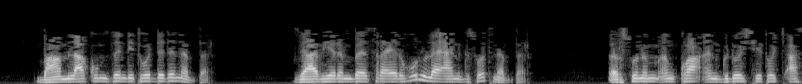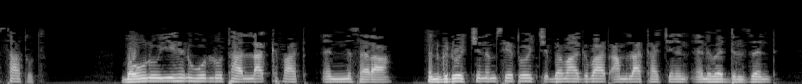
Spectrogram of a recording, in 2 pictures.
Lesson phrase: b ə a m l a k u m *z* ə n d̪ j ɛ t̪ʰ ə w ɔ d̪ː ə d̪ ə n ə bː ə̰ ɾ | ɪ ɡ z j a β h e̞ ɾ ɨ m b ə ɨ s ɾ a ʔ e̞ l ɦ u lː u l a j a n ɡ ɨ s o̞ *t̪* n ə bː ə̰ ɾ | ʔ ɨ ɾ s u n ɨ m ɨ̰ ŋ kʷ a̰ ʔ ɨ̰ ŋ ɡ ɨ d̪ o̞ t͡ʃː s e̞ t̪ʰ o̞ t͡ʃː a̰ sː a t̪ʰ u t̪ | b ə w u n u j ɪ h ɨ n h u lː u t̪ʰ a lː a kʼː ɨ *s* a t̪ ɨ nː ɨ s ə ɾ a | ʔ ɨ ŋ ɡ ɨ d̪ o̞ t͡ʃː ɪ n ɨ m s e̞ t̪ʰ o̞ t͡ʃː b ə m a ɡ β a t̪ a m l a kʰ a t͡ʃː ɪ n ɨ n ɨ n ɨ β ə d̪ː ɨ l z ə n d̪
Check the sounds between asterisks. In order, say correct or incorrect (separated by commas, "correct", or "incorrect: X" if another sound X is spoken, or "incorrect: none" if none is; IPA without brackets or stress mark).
correct, correct, incorrect: f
